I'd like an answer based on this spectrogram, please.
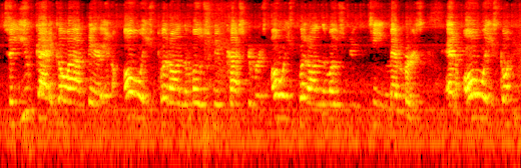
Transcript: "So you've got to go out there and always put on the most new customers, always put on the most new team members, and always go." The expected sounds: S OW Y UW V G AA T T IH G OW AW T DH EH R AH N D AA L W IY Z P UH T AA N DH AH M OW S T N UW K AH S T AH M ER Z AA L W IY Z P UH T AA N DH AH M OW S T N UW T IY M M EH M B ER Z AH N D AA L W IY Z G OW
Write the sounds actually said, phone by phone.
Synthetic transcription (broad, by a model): S OW Y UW V G AA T T IH G OW AW T DH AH R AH N AA L W IY Z P UH T N DH AH M OW S T N UW K AH S T AH M ER Z AA L W IY Z P UH T N DH AH M OW S T N UW T IY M M EH M B ER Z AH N AA L W IY Z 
